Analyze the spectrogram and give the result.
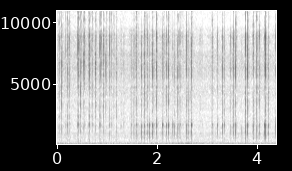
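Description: A small clear glass jar full of glitter with an aluminium screw lid is tapped quickly with fingernails on both the lid and the glass. The result is a fast, uneven run of short, dry clicks with a bright edge that die away almost instantly, pitched around 1.5 kHz, over a steady low rumbling noise.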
